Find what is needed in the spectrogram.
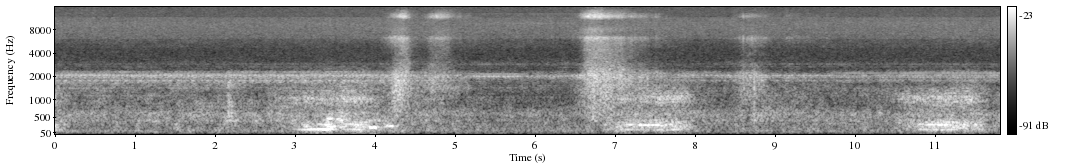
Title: This lady snores loudly while sleeping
